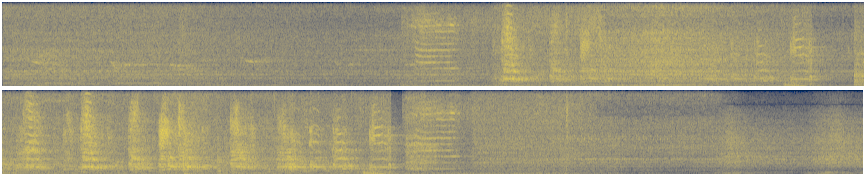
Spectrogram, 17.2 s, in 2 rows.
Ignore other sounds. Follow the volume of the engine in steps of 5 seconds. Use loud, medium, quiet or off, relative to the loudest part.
medium, loud, medium, medium.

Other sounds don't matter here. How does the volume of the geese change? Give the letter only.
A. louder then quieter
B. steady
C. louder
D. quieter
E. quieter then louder
C.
